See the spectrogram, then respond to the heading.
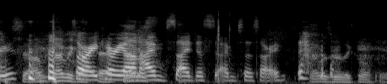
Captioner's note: laughs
